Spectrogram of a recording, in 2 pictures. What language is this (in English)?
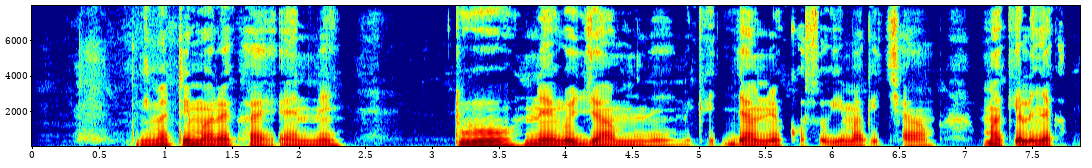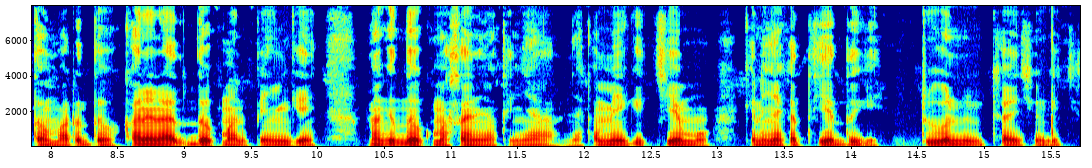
Luo (Kenya and Tanzania)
